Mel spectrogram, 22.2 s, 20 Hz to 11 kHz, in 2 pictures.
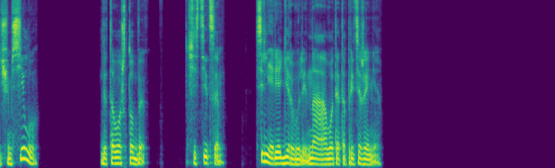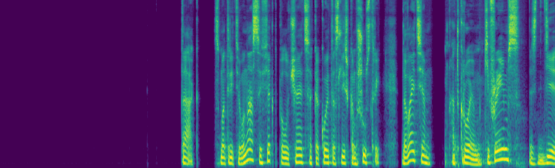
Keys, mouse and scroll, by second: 6.8 space, 13.4 space.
